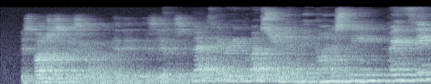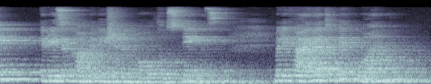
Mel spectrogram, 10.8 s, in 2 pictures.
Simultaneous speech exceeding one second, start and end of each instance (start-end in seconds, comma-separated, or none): none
